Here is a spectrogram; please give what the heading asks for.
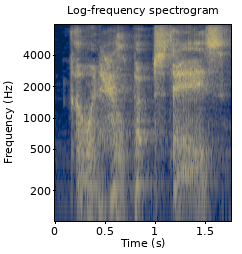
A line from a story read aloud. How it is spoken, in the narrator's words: hissed at them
